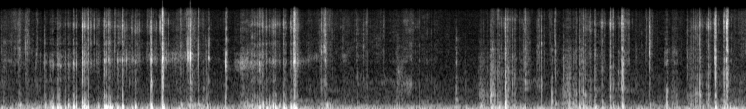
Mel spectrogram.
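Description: A utility knife blade scrapes along a solid, hand-sized bar of white soap with a teal rim held in the palm, shaving off thin curls. The scrapes come as quick, irregular, dry crackling rasps with bright crispy edges over a soft low handling rumble. Each shaving stroke ends abruptly with almost no ring.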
